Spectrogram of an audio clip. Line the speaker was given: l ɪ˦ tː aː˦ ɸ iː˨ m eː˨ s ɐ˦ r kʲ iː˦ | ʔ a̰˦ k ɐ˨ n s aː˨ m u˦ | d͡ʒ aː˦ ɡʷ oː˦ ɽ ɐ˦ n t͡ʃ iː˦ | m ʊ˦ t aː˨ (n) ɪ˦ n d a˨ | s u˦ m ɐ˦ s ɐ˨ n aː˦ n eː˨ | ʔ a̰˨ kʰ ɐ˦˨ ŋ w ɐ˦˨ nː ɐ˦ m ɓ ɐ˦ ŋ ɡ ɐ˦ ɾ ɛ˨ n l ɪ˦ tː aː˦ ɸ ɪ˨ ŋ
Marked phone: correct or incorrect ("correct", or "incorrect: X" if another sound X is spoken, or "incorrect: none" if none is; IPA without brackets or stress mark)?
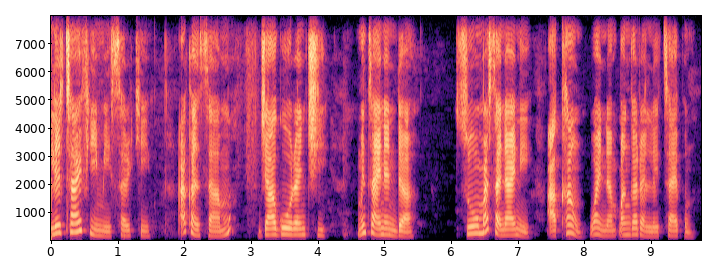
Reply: correct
